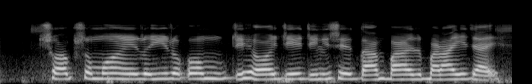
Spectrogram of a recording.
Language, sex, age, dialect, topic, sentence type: Bengali, female, <18, Jharkhandi, banking, statement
